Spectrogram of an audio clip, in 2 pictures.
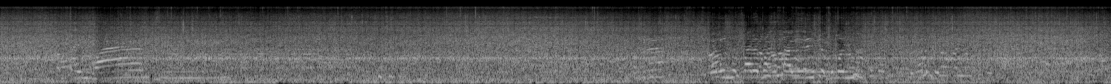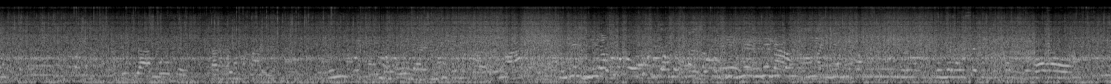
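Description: Several women chat and laugh close by.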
